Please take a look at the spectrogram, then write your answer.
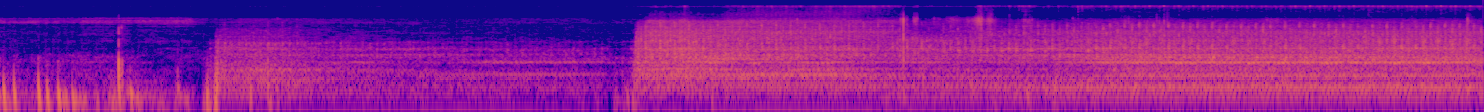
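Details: Cold engine: catches after a few seconds, then a dull quick knock of roughly three per second under cold idle; owner suspects piston (wrist) pin, unconfirmed.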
